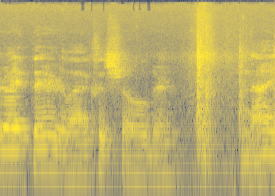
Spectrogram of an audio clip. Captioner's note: cracking noise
